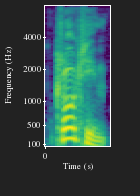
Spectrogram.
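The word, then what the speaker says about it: Croteam: I mean, Crow Team, a Croatian independent Okay, studio. not Ukraine. Sorry. Rhymes with Bro Team.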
